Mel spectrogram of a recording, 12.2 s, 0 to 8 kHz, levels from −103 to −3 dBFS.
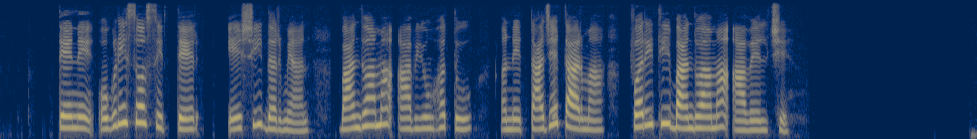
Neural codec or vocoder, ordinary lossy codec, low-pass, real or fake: none; none; 7.2 kHz; real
